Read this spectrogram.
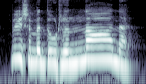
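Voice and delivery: ordinary talk

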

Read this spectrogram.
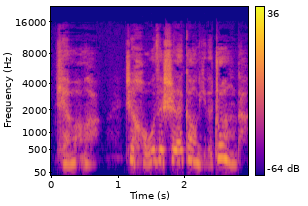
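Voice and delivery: hushed aside, breathy and soft; secret whisper. A narrator's reading. Venus whispers a warning to the Heavenly King. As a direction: whisper it so the monkey won't hear. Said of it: "悄悄说".

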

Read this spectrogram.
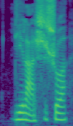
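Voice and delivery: plain reading voice

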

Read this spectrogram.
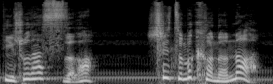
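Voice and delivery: high, rushed protest building to an outburst; agitated disbelief. Acted. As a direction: refuse to accept the news. Grandson refuses to believe friend died. (激动地不敢相信)

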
